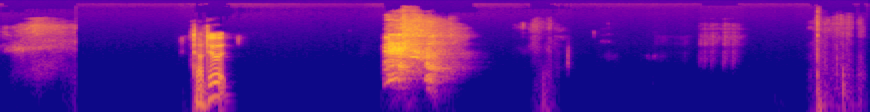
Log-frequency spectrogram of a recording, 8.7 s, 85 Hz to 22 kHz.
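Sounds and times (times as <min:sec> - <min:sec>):
speech: 0:02.0 - 0:02.4
person sneezing: 0:03.9 - 0:04.8.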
